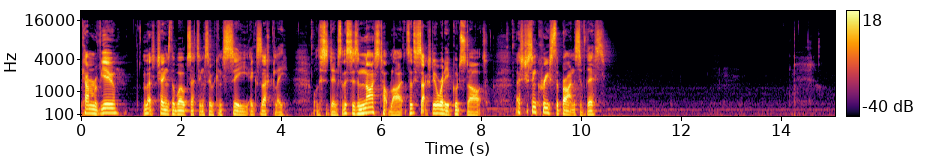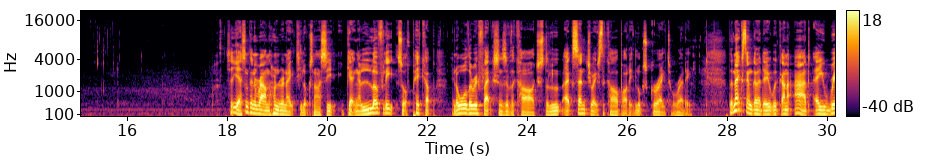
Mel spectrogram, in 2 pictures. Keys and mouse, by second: 2.4 click, 3.5-4.6 drag, 5.7 click, 6.3 click, 9.6-17.8 drag, 28.5-30.1 middle drag.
